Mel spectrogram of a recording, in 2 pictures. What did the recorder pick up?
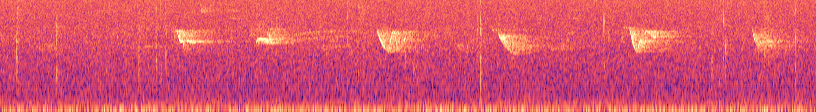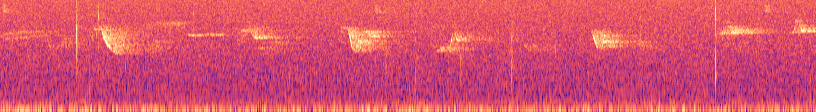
Blue-headed Vireo, Hermit Thrush, Black-throated Green Warbler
